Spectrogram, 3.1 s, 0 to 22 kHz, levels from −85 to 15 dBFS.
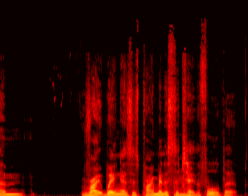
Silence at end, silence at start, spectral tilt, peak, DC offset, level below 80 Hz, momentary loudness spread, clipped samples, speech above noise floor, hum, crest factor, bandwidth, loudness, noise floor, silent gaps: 0.15 s; 0 s; -6.5 dB/octave; -12 dBFS; under 0.1%; -60 dBFS; 12 LU; under 0.1%; 42 dB; none; 18 dB; 19.5 kHz; -29 LUFS; -70 dBFS; none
